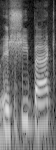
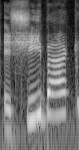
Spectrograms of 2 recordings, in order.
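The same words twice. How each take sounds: First: Said in the usual way. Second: Slower, higher mock-worried "Is she back?"; mock dramatic. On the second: Shown as a demonstration. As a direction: ham up the worry, drawn out.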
